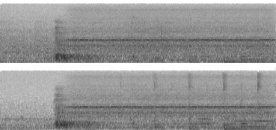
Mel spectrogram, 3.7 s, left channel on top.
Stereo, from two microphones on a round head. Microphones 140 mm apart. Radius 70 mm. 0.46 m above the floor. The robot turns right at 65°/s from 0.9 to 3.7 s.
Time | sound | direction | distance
0.7 | a drawer | 30° left (ahead or behind) | 5 m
